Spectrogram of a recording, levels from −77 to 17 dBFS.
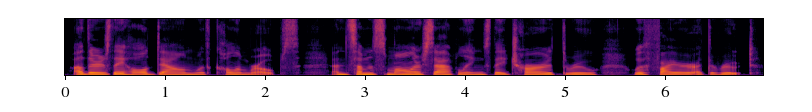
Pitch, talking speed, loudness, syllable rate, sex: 215 Hz, 165 wpm, -17 LUFS, 4.2 syllables/s, female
